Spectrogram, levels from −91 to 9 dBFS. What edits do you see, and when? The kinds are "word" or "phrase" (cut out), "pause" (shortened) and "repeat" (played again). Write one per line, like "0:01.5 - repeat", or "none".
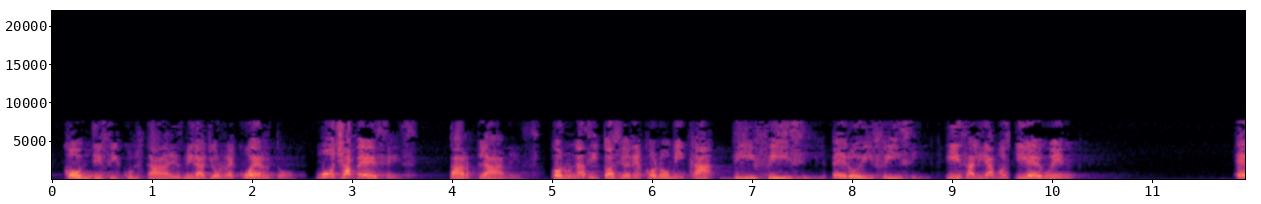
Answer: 0:02.5 - pause
0:04.0 - phrase
0:04.9 - pause
0:08.9 - pause
0:09.6 - phrase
